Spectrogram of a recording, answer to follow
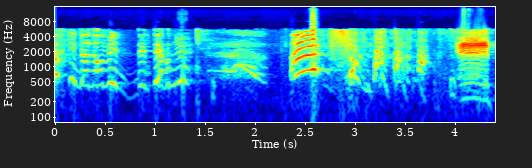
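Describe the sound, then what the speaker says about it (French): Animated voices chatter and whimper, broken by one loud, sharp sneeze midway, followed by more excited talking. "on dirait que ce sont ces fleurs qui donnent envie d'éternuer"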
